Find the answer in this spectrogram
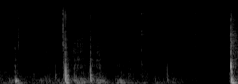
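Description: A handful of faint knocks and clicks from a camera being handled and repositioned.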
